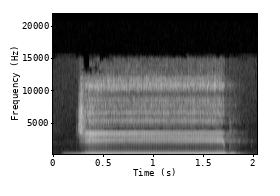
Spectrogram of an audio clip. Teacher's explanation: জিম হরফটি বারিক হরফ এটা উচ্চারণ করতে হবে তিন আলিফ টেনে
